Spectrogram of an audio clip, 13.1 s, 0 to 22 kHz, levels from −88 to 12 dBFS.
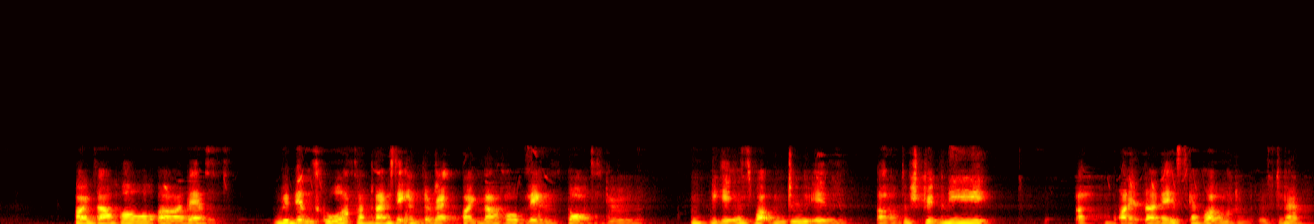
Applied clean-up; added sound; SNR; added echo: neural mask model DeepFilterNet 3.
